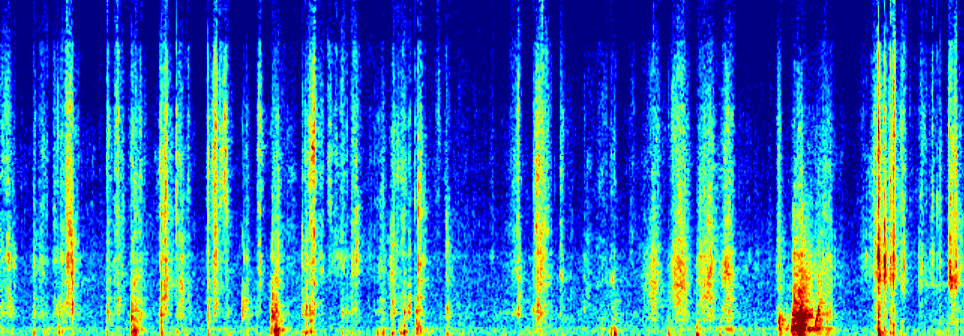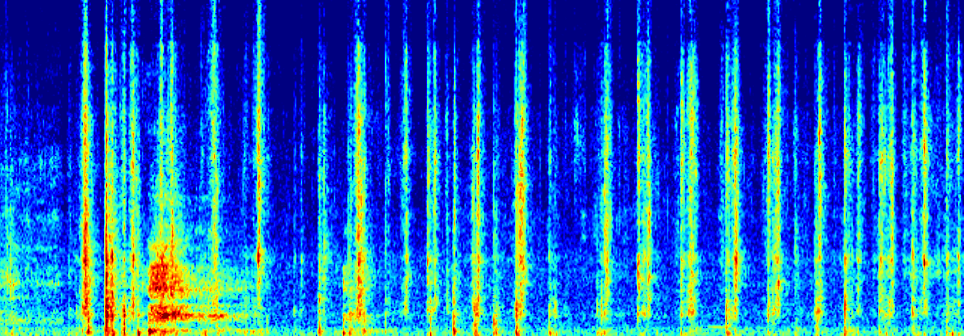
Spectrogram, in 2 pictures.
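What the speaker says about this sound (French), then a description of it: "il faut que je refasse le tri dans mes cartes" A deck of fortune-telling cards is shuffled and sorted by hand, a long run of quick, dry riffling and flicking taps with a couple of louder bursts, close and steady with no talking.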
